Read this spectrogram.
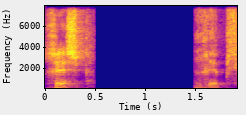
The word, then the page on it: Geps: Nieuw lekkerlands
